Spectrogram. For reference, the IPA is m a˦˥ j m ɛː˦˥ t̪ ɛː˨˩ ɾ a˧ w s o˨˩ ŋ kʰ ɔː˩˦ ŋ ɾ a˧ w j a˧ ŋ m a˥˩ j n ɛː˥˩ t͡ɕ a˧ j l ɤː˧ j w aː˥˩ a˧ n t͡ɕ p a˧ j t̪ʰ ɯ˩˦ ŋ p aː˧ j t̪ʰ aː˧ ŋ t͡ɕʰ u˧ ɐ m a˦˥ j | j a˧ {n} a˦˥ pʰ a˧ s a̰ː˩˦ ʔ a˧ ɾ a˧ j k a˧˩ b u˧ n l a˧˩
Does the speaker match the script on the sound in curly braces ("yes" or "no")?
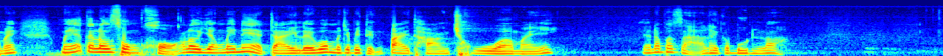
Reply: yes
